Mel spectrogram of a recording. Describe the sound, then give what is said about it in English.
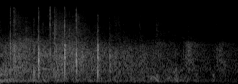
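An audience claps in a brief, scattered burst, a handful of sharp claps over the first second, then the clapping fades into a soft crowd murmur. “Clap twice if you agree.”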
